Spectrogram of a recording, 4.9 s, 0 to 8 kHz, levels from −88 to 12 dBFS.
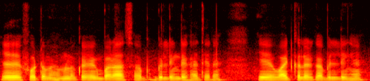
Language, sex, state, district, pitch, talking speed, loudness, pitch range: Hindi, male, Arunachal Pradesh, Lower Dibang Valley, 140 Hz, 230 wpm, -19 LUFS, 135-145 Hz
